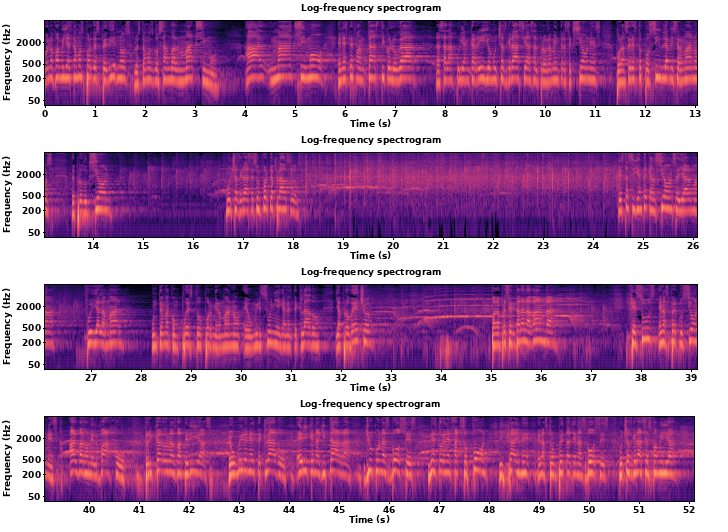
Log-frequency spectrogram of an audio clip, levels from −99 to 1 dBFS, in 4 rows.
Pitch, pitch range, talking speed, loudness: 210 Hz, 190-225 Hz, 120 wpm, -31 LUFS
